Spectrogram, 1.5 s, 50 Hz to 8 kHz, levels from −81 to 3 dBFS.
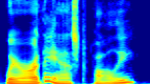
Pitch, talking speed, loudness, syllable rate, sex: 205 Hz, 200 wpm, -18 LUFS, 6.8 syllables/s, female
